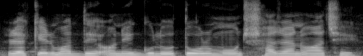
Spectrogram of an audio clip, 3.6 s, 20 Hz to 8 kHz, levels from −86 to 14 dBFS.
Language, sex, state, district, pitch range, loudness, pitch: Bengali, female, West Bengal, Cooch Behar, 205-225 Hz, -15 LUFS, 215 Hz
